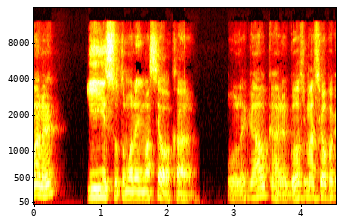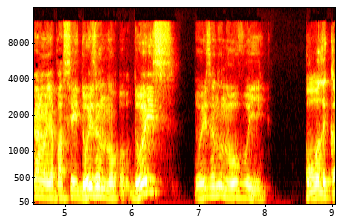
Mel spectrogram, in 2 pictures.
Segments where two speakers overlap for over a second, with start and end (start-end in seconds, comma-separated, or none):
none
